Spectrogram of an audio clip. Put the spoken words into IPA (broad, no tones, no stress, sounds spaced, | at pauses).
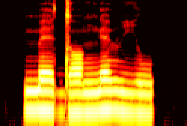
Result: m ɛ d ɔ ŋ ɛ β i w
